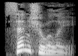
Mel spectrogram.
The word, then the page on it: sensually: British English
